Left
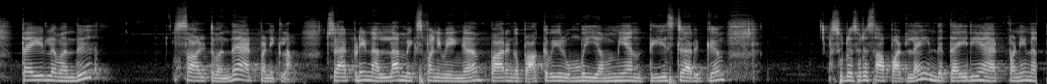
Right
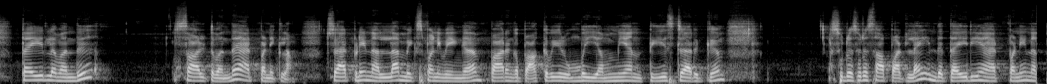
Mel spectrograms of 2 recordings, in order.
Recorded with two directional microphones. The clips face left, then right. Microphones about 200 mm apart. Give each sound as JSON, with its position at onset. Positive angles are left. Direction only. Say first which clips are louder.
{"t": 0.0, "sound": "a woman's voice", "louder": "right 5 dB", "side_deg": -35}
